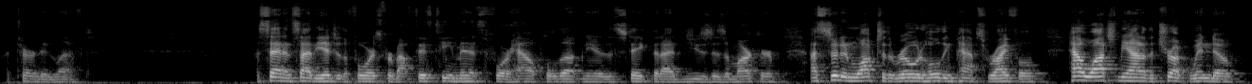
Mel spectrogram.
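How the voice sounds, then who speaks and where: Man with a bright, steady narrating voice. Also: mid-range voice, brisk. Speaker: audiobook narrator. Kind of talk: scripted audiobook narration.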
